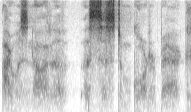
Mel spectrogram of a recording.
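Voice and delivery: very hushed, close whisper. Acting out a quarterback whispering to his old coach while shaking hands: imitating someone whispering. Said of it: "he whispers in his ear".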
